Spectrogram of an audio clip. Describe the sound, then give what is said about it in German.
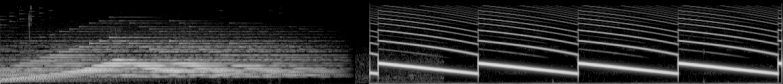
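A fire alarm siren winds up in a long rising wail, then switches to a loud, repeating falling tone, about once per second for five cycles, with no voices. “Eine Feueralarm. Oh nein, das ist keine Hupe.”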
